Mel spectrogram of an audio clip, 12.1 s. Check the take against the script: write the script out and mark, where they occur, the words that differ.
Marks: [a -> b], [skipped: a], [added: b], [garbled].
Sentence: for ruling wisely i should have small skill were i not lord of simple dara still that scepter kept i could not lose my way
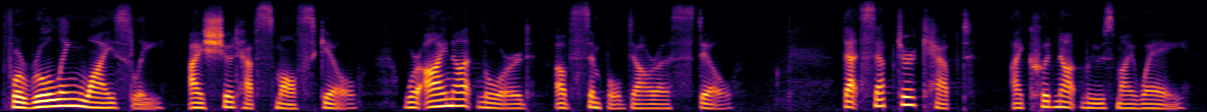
for ruling wisely i should have small skill were i not lord of simple dara still that scepter kept i could not lose my way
